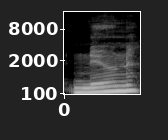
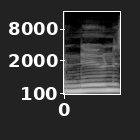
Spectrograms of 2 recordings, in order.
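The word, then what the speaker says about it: Nuun: part of her fluid replacement I often recommend noon Sports tabs that's spelled nuu n Sports tabs that contain roughly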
